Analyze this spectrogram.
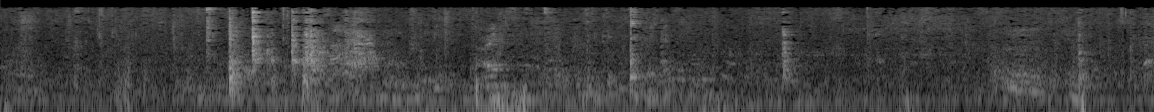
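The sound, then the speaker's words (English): Chairs scrape and clunk as they're shifted out of the way and set down, a series of irregular knocks and thumps, with murmuring voices in the background. “Somebody, if you would, come on in here and let's take these chairs and put them somewhere.”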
